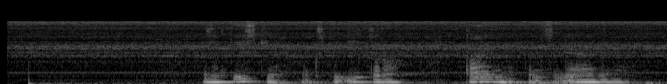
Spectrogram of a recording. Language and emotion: Russian, sad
